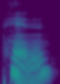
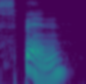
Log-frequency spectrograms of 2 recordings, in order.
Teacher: word initial stress syllables are aspirated so what we do is we produce pin like this and we produce spin without aspiration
